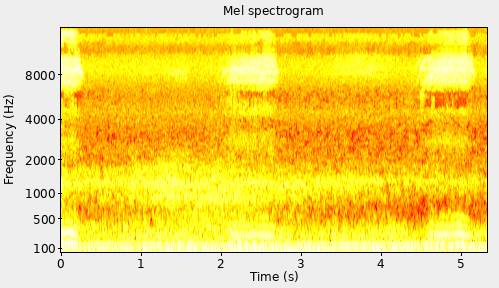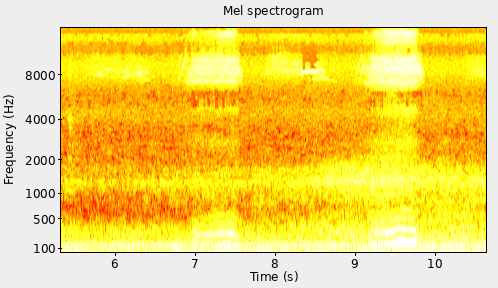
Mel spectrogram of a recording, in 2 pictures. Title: Pure contentment ❤️🥰 cat snoring #cat #catshorts #catlover #cutecats #funnycatvids #cat #catvideos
